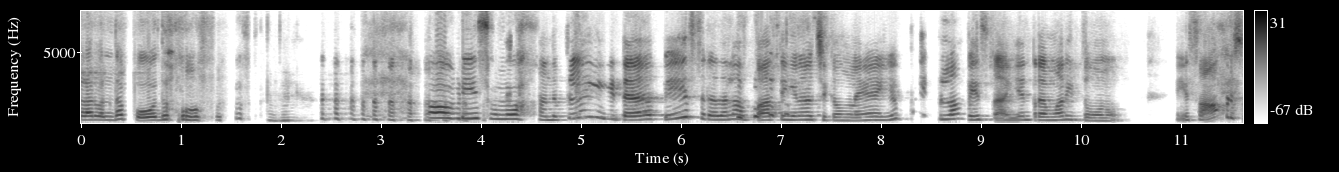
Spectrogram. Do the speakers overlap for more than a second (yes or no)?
no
